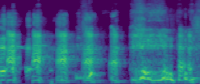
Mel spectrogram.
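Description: Two men laughing together in short, repeated bursts of chuckling.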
